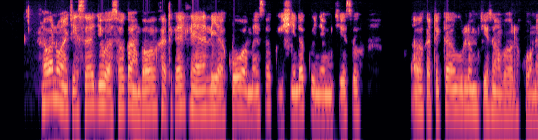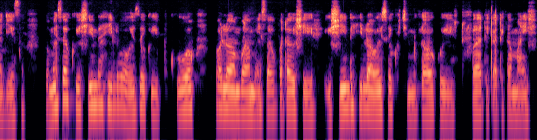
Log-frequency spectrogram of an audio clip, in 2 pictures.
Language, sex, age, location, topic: Swahili, male, 25-35, Nakuru, government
